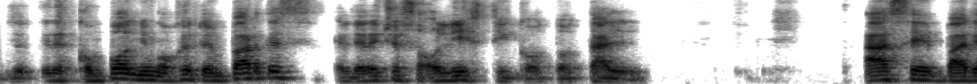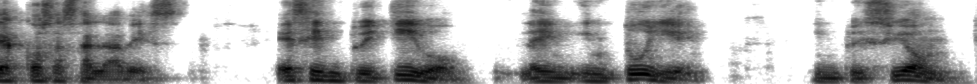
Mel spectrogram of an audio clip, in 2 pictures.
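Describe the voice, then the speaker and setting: Husky Peruvian man teaching online. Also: on the low side. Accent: Peruvian Spanish. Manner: repetitive, asks for checks with "¿no?" and "¿ya?". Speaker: psychology teacher. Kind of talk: online class lecture.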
